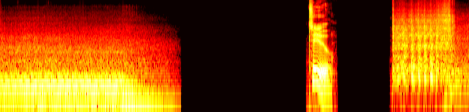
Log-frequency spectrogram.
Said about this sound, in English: The bus is here. Let's go.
